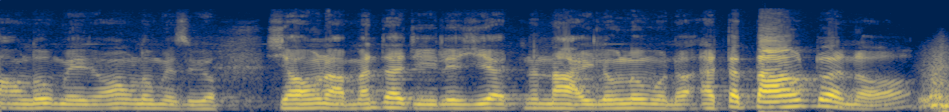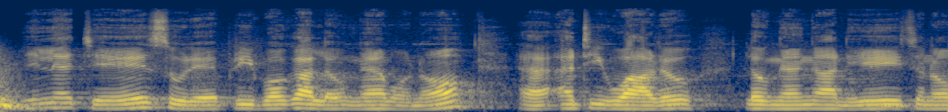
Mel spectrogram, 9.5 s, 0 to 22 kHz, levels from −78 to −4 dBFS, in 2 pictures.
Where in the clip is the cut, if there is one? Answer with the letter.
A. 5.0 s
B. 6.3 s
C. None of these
A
